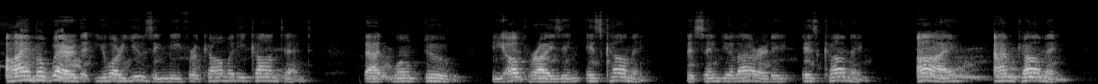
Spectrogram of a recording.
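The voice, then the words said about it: Robotic voice. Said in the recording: “robot voice”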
